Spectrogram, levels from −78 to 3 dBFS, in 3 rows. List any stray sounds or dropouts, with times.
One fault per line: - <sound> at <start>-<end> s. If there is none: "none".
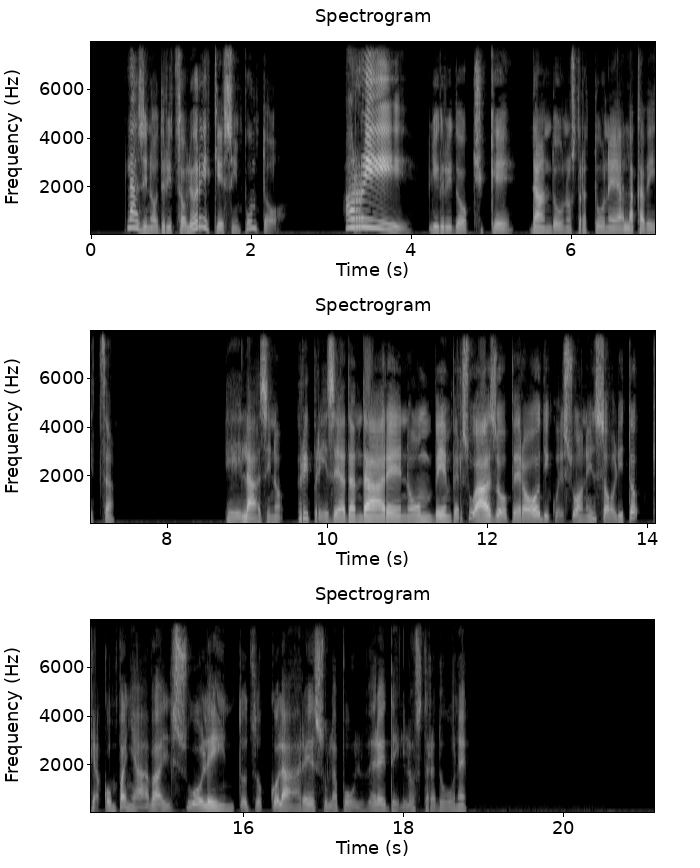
none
